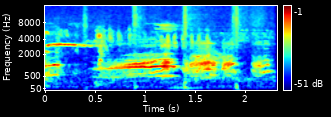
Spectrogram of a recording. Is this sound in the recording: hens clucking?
yes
